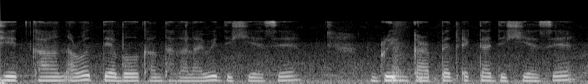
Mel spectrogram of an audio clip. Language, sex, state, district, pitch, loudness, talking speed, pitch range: Nagamese, female, Nagaland, Dimapur, 175 Hz, -19 LUFS, 135 wpm, 165-185 Hz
